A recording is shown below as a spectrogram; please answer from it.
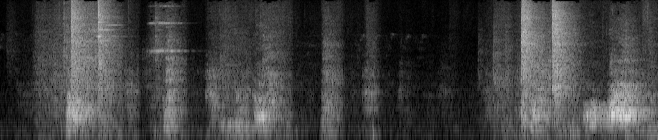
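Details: A Rottweiler puppy, female, pleads to go outside with a run of short yipping barks and grumbles, rising to a loud, strained vocal outburst at the end, heard indoors.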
